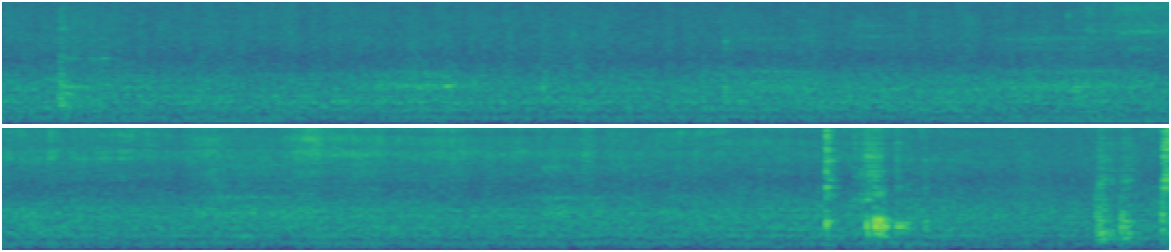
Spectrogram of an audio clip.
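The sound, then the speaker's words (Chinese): Hamburger patty sizzling in a little oil in a hot pan: a steady, even frying hiss fills the whole clip, with a few sharp clicks and pops near the end. “开火，锅中放一点油啊， 这是我剩下的汉堡肉，我把它放在里面去喽。”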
